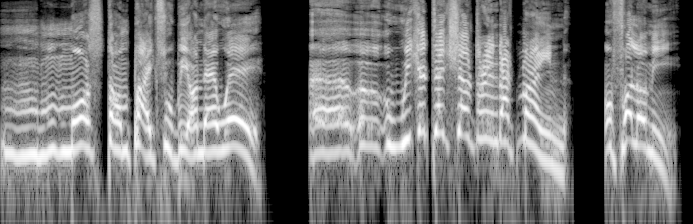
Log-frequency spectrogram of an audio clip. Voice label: Male Troll In Game Victory Post Explosion; Brukan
